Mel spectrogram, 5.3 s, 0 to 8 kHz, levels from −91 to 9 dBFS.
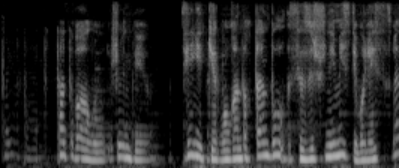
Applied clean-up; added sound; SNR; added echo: neural mask model DeepFilterNet 3.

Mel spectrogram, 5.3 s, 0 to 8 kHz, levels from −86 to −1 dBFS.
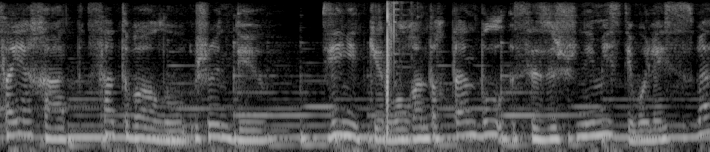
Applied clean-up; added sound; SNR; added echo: none; Shatter; 5 dB; reverberation time 1.5 s.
